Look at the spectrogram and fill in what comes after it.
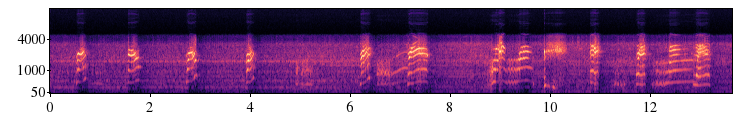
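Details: Female domestic cat, filmed on a Sprint Evo phone, repeatedly attacking her own tail, which she does about every five minutes. Short rising-falling harmonic meows come roughly every second, then longer drawn-out wails later. A faint steady hum sits underneath.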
